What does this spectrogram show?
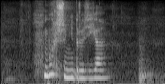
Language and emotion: Russian, sad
